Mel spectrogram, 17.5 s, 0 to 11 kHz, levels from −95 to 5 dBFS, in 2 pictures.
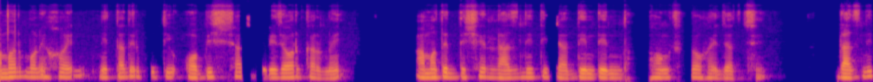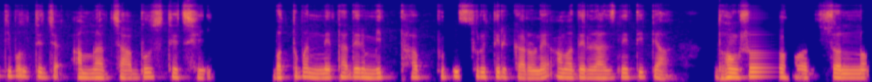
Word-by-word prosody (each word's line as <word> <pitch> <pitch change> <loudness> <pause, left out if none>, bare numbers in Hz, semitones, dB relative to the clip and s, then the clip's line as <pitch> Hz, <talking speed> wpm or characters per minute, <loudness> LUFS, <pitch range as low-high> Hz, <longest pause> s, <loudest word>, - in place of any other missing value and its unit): আমার 145 +3 +5
মনে 140 - +1
হয় 140 -2 +1 0.3
নেতাদের 135 +2 0
প্রতি 150 -2 -6 0.2
অবিশ্বাস 145 +4 +2 0.2
বেড়ে 130 - +1
যাওয়ার 130 0 +3
কারণে 115 -2 -1 0.9
আমাদের 135 +2 +4
দেশের 140 +2 +3
রাজনীতিটা 135 +1 -2
দিনদিন 125 -1 +4 0.4
ধ্বংস 125 0 0 0.3
হয়ে 125 - -2
যাচ্ছে। 115 -1 -1 0.9
রাজনীতি 155 +7 +3
বলতে 155 0 -2
যা - - -1 0.2
আমরা 130 0 +2 0.2
যা 120 - +1 0.2
বুঝতেছি 135 -2 +4 0.7
বর্তমান 140 +3 0
নেতাদের 135 +2 +1
মিথ্যা 135 +1 -4 0.2
প্রতিশ্রুতির 145 0 0
কারণে 115 0 +2 0.2
আমাদের 130 -1 +2
রাজনীতিটা 135 +4 -1 0.6
ধ্বংস 135 -1 +6 0.5
হওয়ার 130 -3 -2 0.2
জন্য 125 -2 +4
135 Hz, 110 wpm, -30 LUFS, 125-140 Hz, 0.9 s, ধ্বংস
